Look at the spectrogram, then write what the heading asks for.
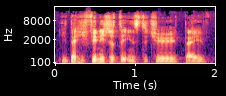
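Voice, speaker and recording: A man co-hosting a podcast, discussing books casually and haltingly, rephrasing as he goes. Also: lowish voice. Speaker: podcast co-host.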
